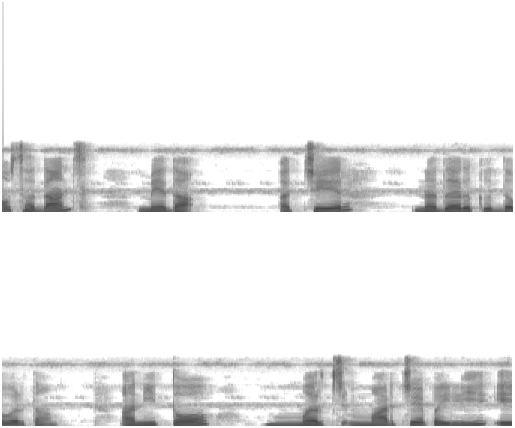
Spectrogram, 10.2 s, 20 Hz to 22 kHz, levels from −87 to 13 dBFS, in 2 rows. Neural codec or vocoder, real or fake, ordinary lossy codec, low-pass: none; real; none; 7.2 kHz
